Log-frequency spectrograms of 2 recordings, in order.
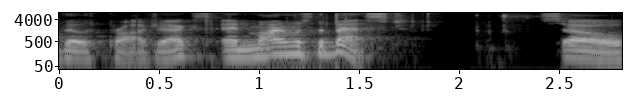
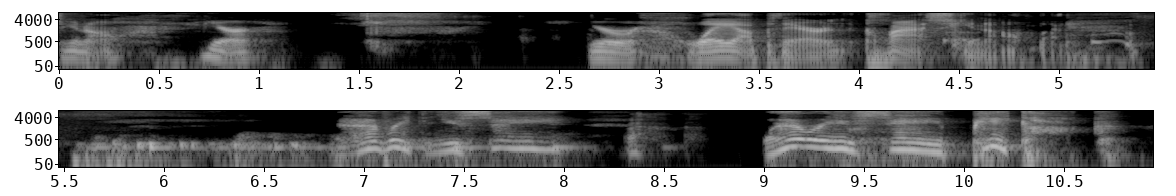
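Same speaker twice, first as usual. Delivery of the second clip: Joker voice; 2 semitones higher than usual. Acted. Podcaster showing off a Joker voice to a friend, hammed-up Joker. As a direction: taunt like the Joker, halting between phrases. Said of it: "my Joker voice is better".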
